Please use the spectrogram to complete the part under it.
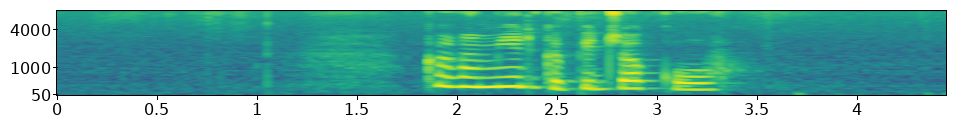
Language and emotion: Russian, sad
